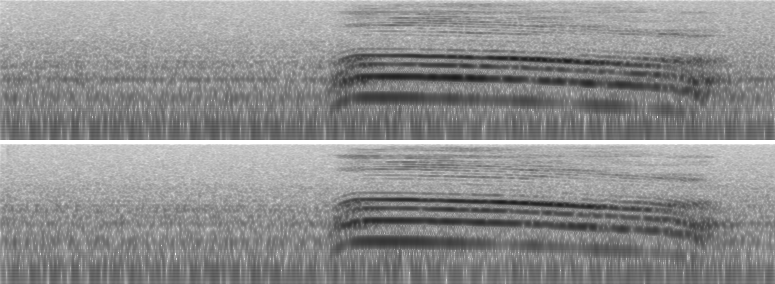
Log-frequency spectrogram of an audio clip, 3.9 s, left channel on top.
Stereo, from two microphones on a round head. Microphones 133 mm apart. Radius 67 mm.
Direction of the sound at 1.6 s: 65° right (ahead or behind).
